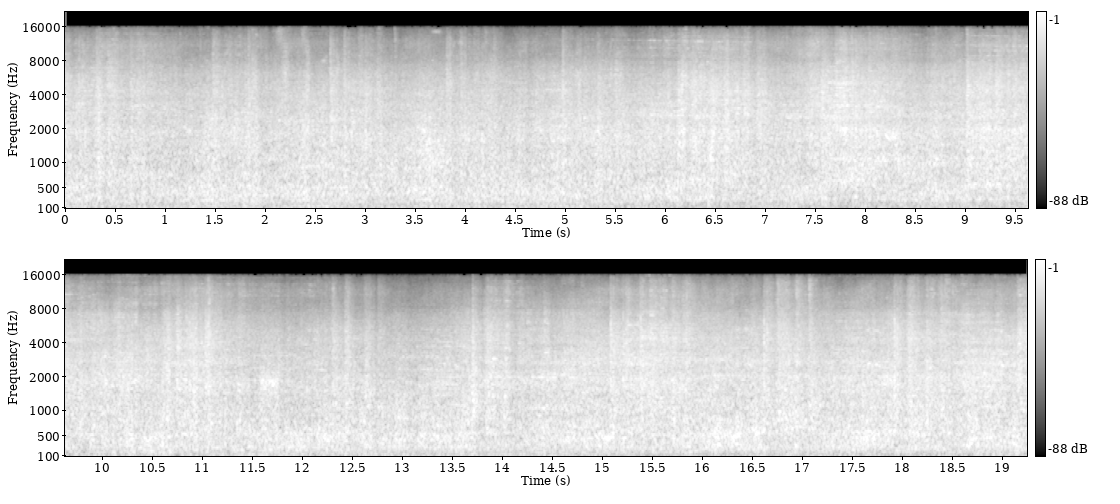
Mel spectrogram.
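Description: Steel wheels clatter and squeal on the rails.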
